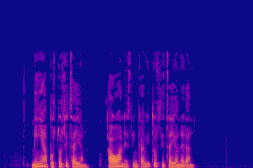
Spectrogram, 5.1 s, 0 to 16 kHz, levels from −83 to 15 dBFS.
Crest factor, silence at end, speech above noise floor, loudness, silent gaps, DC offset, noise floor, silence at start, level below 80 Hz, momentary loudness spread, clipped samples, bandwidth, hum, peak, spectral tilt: 22 dB; 1.2 s; 56 dB; -22 LUFS; none; under 0.1%; -77 dBFS; 0.6 s; -70 dBFS; 11 LU; under 0.1%; 11.5 kHz; none; -2 dBFS; -7 dB/octave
